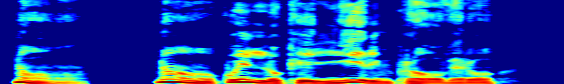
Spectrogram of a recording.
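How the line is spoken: Tender, elated voice. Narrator (Italian): riprese con voce tenera, come una donna ebbra del suo successo

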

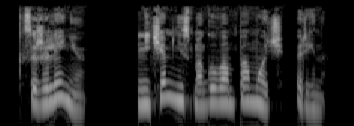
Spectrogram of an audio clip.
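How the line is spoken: Stiffly formal tone. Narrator (Russian): отозвался самым официальным тоном

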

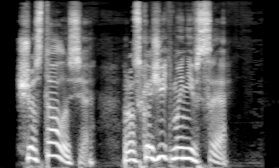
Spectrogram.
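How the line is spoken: Shouted after a pause. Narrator (Ukrainian): крикнув він після паузи

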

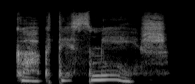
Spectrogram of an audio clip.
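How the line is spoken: Angry whisper. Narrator (Russian): прошептала она, слишком злая, чтобы кричать

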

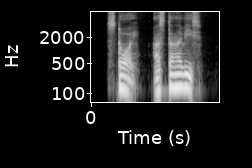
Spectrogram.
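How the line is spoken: Shouting after someone. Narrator (Russian): прокричал ему вслед капитан

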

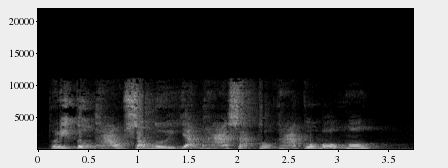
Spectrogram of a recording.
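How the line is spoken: Shouting. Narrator (Vietnamese): quát lên

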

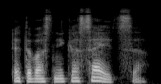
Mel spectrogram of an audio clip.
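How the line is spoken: Whispered. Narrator (Russian): прошептал он

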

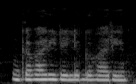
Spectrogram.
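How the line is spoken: Flat colorless voice. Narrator (Russian): бесцветным голосом проговорил капитан, догадавшись, о чем пойдет речь

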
